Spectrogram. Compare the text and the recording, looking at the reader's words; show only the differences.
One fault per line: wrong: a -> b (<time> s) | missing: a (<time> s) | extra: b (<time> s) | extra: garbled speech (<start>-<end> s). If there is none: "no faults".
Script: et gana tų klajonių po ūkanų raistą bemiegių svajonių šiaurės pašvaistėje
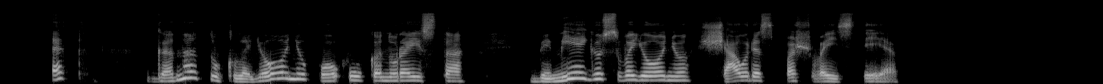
no faults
